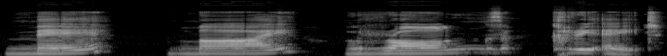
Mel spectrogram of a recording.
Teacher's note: Here we have a tapped R that's flipped.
